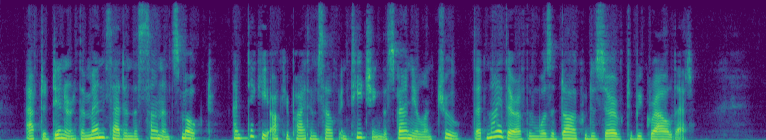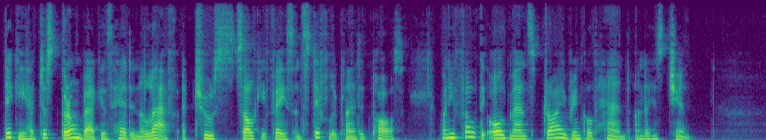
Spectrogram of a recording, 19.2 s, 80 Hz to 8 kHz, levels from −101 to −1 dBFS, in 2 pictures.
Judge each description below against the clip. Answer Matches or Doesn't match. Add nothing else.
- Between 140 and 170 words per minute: Doesn't match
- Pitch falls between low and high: Matches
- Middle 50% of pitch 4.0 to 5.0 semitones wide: Matches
